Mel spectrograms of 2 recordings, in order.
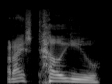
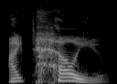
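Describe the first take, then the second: First: Said in the usual way. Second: "I tell you" drawn out slowly, each word weighted; slow emphatic insistence. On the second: Real, not acted. To his viewers, vouching for the footsteps, slow and emphatic.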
